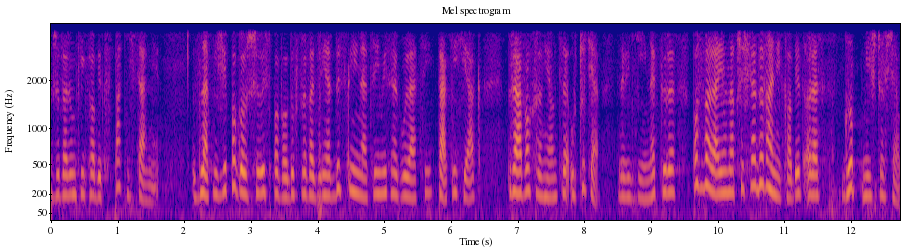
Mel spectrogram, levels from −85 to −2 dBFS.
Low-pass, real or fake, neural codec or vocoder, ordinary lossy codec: 3.6 kHz; fake; codec, 16 kHz, 2 kbps, FunCodec, trained on Chinese and English, 25 frames a second; none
